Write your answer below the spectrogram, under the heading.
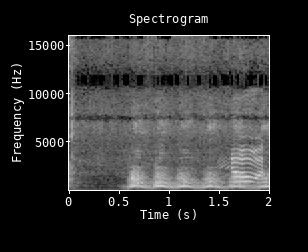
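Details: At an animal sanctuary, an alarmed domestic dog barks as an alligator is nearby: a quick, urgent run of about five mid-pitched barks in under two seconds, the last bark turning higher and whinier.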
